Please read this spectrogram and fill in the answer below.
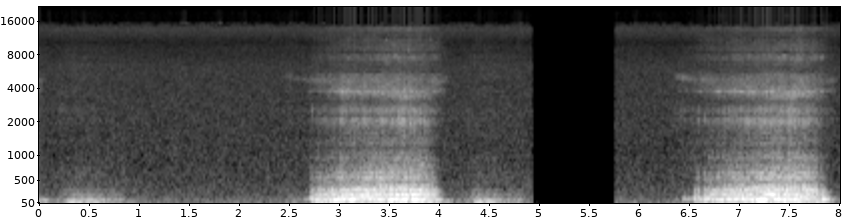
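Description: Loud, low, rattling snores on each breath in, about 16 breaths a minute, with quieter breaths out between them.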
